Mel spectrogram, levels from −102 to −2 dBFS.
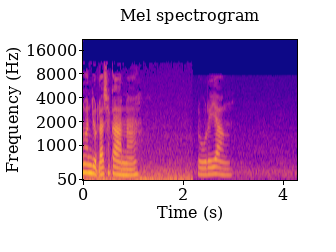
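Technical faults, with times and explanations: throughout: MP3 compression. Plainly audible watery, swirly artefacts and nothing above 11.2 kHz, likely from low-bitrate MP3 encoding, which fits about 48 kbps.
2.19 to 4.29 s: input switched to a poorer device. The sound dulls, drops about 5 dB and loses everything above 7.6 kHz, with no gap, likely from a narrower-band input taking over.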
